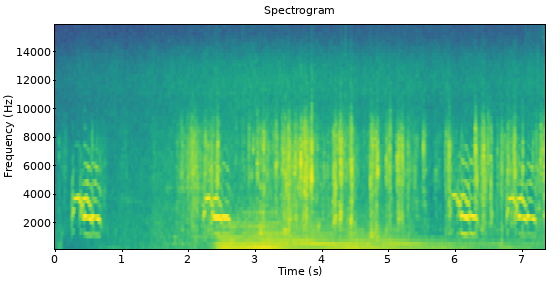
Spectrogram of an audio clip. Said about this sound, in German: Ein riesiges Containerschiff zieht an uns vorbei. Alle sieben Minuten fährt eines raus oder rein in den Hafen von Rotterdam.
